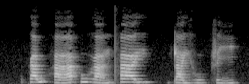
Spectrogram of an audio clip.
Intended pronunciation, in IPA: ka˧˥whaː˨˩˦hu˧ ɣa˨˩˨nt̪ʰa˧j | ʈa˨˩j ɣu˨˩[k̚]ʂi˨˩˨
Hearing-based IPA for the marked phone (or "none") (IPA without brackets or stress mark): k̚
